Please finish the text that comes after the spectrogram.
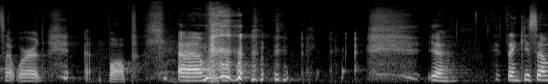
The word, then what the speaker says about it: BOB: Um and for those who don't know how to pronounce that word, Bob, um yeah, thank you so much and I hope that you have some questions.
